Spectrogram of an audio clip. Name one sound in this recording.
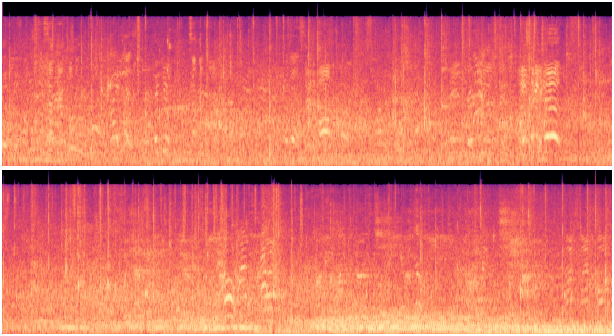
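A crowd of men and women chatter in the background outdoors.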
